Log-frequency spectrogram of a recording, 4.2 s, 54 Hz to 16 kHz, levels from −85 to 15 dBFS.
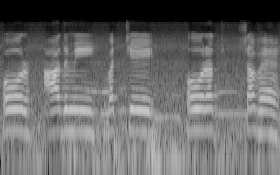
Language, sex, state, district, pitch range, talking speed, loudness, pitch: Hindi, female, Haryana, Jhajjar, 220-235 Hz, 85 wpm, -14 LUFS, 230 Hz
